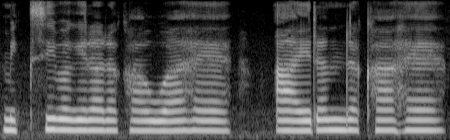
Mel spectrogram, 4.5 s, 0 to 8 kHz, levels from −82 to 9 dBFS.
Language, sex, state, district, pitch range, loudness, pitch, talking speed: Hindi, female, Jharkhand, Deoghar, 210-220 Hz, -14 LUFS, 215 Hz, 105 wpm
